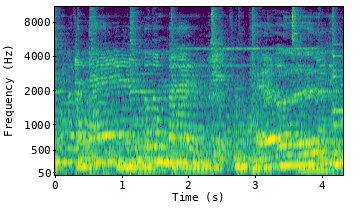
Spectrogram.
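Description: A 93-year-old woman singing into a microphone over backing music, with steady bass notes and regular cymbal strikes keeping the beat.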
